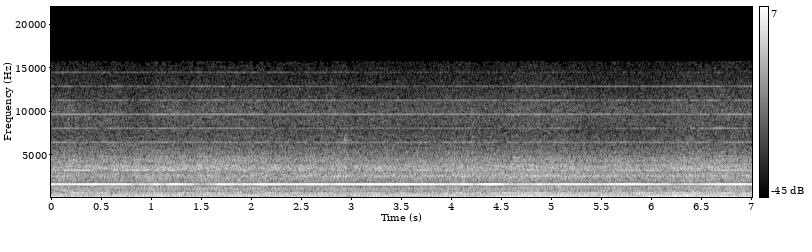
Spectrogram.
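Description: Table saw running freely between cuts, a steady motor and blade whine with no wood being fed through.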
